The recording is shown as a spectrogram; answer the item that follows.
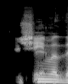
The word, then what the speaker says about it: Tsushima: Like I don't know if you guys played Ghost of uh, Tsushima or Tsushima. I don't know how to pronounce Tsushima. The, the yeah, yeah. – Tsushima. Thank you.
